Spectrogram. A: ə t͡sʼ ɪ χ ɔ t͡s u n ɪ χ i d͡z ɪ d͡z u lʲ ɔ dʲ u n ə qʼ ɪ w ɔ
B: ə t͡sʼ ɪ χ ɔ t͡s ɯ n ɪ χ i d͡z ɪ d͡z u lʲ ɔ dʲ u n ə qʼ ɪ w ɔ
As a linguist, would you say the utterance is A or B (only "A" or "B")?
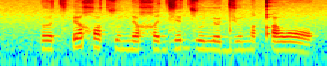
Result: A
